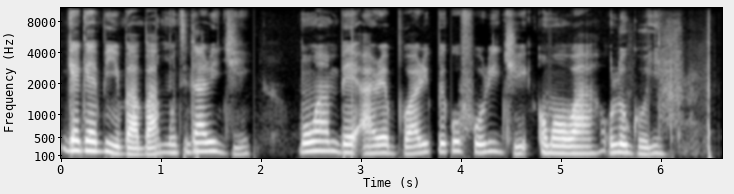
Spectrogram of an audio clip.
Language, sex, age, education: Yoruba, female, 15-29, tertiary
